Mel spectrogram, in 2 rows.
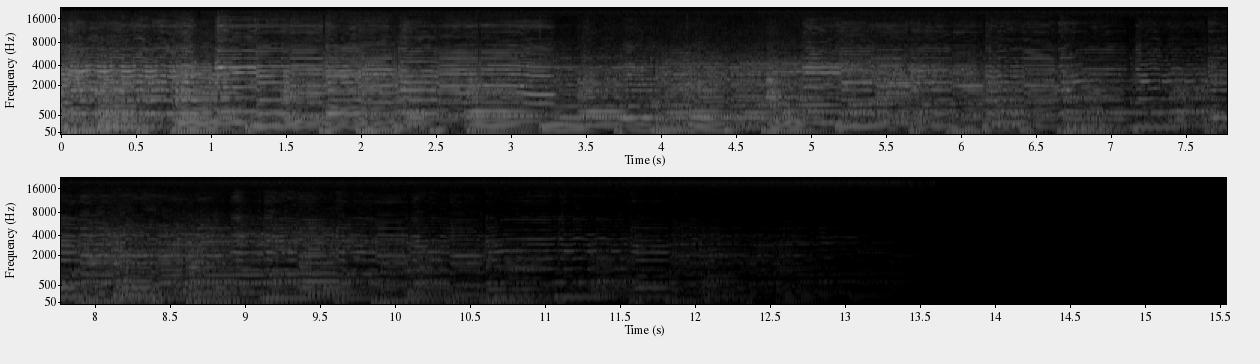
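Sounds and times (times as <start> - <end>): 
string quartet: 0.0 - 12.1.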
